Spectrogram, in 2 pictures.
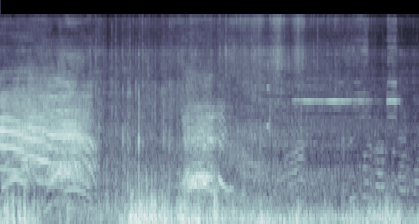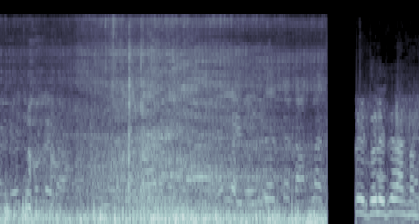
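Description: Men shout with excitement outdoors.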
